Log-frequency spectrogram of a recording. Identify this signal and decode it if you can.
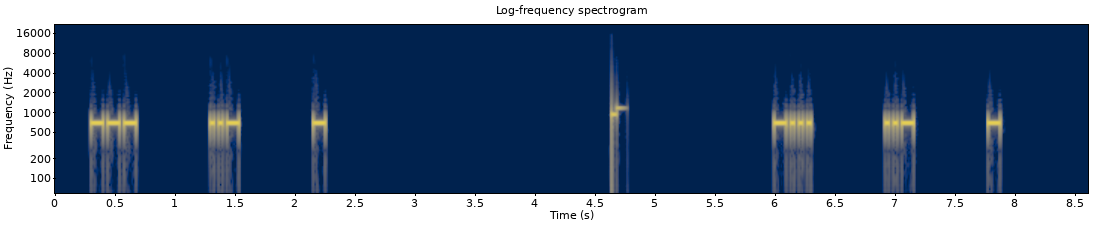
Morse code, heard as a keyed tone, about 36 wpm, spaced as for 12 wpm, 700 Hz. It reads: OUT BUT
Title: 6x Character Spacing - Top 100 Words - 35wpm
